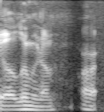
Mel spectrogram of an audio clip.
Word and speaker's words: aluminium: just straight to the aluminium. Aluminium. Aluminum. I can't even say it wrong. Aluminum. We're in America. It's aluminum. I tried. The British say aluminium.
